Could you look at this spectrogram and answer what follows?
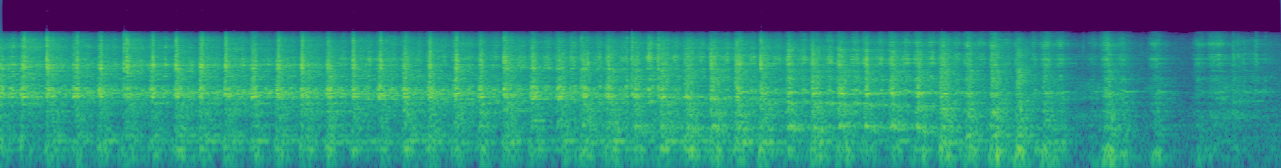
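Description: Coping saw cutting a slot through a thin wooden board along a marked centre line, in steady, even push-pull strokes about three a second. The strokes fade out about thirteen seconds in, leaving a few scattered quieter sounds.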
